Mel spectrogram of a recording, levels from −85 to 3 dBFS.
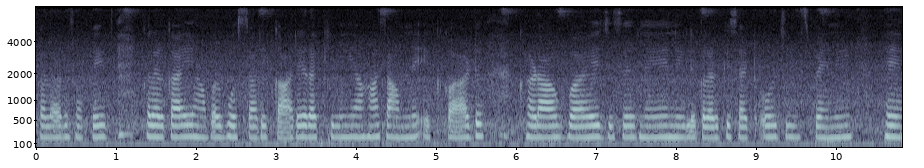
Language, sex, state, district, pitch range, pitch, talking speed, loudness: Hindi, female, Maharashtra, Solapur, 195-200 Hz, 195 Hz, 165 wpm, -24 LUFS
